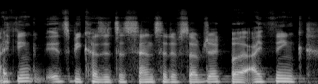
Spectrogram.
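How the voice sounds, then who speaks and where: An unremarkable speaking voice from a man with an American accent, medium in pitch, at a moderate pace with fairly even intonation. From US. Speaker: podcast host. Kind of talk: casual interview.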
